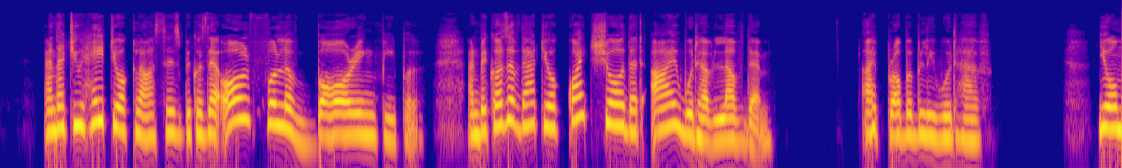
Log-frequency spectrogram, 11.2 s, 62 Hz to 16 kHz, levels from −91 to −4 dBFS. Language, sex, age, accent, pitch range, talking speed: English, female, 50-69, Indian, 170-240 Hz, 165 wpm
